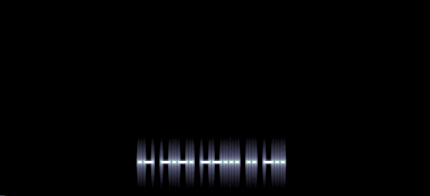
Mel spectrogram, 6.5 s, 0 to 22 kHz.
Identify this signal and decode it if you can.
Morse code, heard as a keyed tone, about 28 wpm, 700 Hz. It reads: AC7ID
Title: USA Call Signs - 5 Characters - Repeated 2x - 28wpm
